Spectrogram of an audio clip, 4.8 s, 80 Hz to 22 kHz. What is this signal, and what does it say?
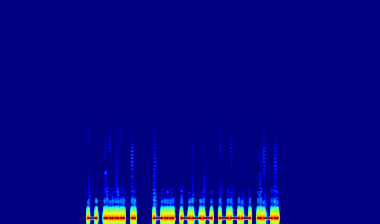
Morse code, heard as a keyed tone, about 34 wpm, 700 Hz. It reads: THE DOOR
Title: Sets of 2 Words 35wpm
